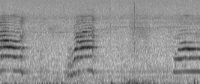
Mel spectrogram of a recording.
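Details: Stuart, a white kitten two months old, described as still a cry baby, calls near his nursing mothers. Three clear, harmonic meows, the middle one sweeping upward, separated by quiet shuffling.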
